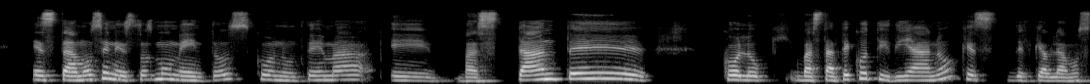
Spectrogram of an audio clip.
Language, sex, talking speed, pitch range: Spanish, female, 90 wpm, 185-245 Hz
